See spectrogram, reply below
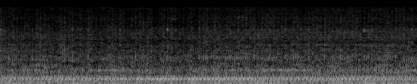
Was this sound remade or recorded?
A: remade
